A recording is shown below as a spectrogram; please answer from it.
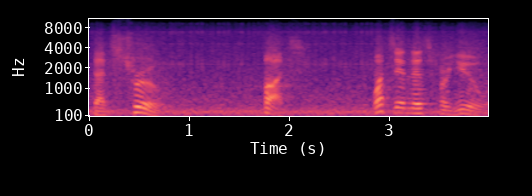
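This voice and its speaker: A man's voice: medium pitch, lively intonation, slow pace. A man playing a disgruntled, idealistic young nobleman in a video game, speaking theatrically with haughty indignation. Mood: wary, resolved. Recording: noisy, reverberant early CD game audio.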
